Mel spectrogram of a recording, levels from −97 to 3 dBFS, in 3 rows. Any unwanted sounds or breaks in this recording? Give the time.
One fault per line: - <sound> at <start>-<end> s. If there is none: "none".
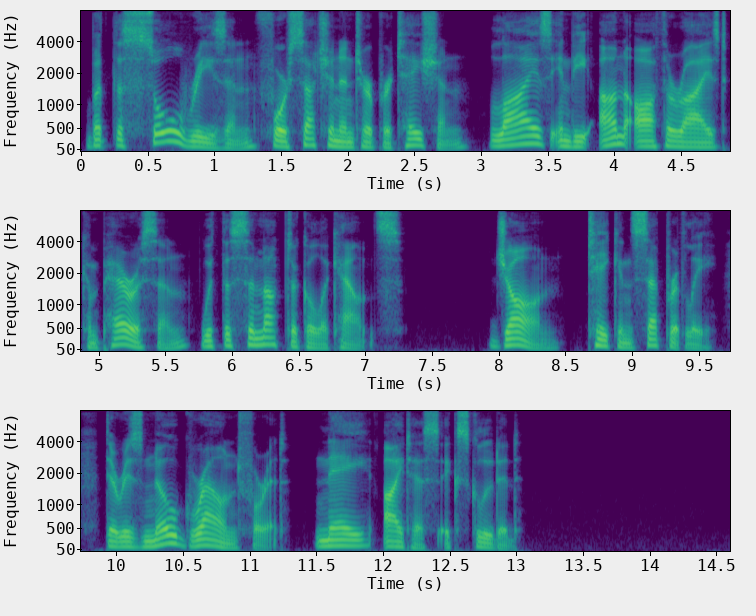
none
